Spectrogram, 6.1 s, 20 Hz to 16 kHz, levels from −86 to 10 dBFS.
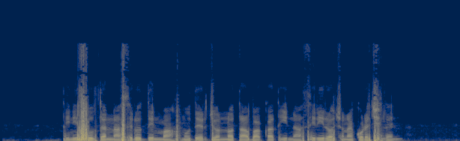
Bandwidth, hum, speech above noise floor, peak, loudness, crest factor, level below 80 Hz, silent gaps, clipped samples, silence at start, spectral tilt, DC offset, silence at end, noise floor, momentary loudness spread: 11.5 kHz; none; 41 dB; -4 dBFS; -27 LUFS; 24 dB; -48 dBFS; none; under 0.1%; 0.85 s; -7 dB/octave; under 0.1%; 0.8 s; -67 dBFS; 11 LU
